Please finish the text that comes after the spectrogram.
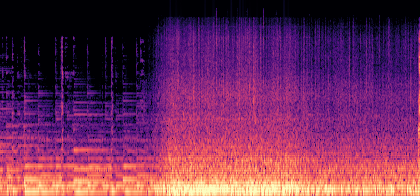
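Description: A few seconds of soft tonal music give way to a steady, loud rumble of a car driving along a road, the dense road and engine noise continuing evenly to the end.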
